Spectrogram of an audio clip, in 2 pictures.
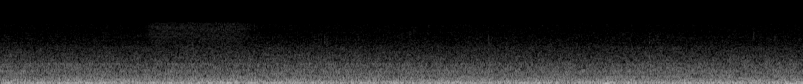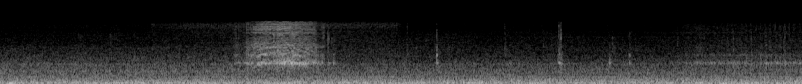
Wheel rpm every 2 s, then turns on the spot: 0, 0, 0, 0, 0, 30, 0, 10.
10-12 14-16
